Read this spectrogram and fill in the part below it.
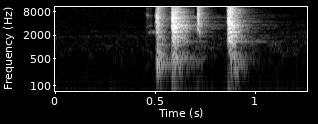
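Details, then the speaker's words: Sanyo VTC-8200 V-Cord II VCR, powered up with no tape before capstan belt replacement: four quick crisp clacks within half a second, then silence, as the solenoids pull in cleanly; normal solenoid actuation on power-up. "again so all that's sounding off very nicely"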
